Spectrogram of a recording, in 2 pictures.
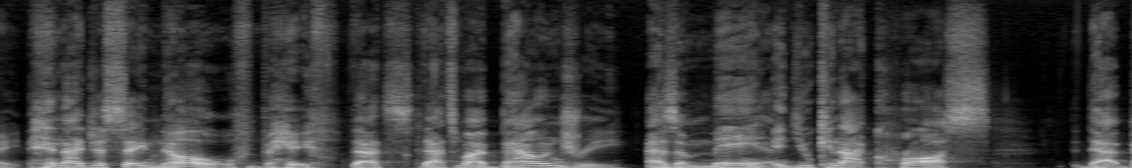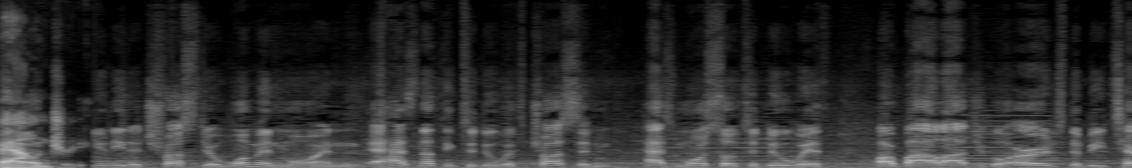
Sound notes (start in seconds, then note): none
